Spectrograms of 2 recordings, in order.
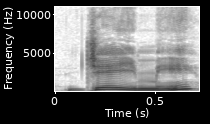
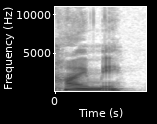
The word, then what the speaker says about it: Jaime: Det är Jaime Gag och vissa källor uttalar det Jamie, för mm. det är mm. så det stavas. Men om jag har fattat det rätt så är det Jaime.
